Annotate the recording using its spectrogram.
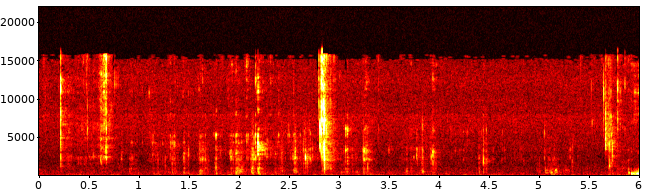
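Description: A person quietly chewing a mouthful of baked penne pasta in tomato sauce with bacon, with scattered soft wet mouth clicks and one sharper click about three seconds in.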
